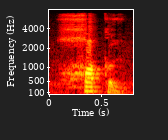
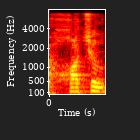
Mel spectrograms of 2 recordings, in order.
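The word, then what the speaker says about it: Hochul: एक और लेडी जो न्यूज में रही, वर्ल्ड न्यूज में, वो है कैथी हॉकल, या हॉचल कह सकते हैं, हॉकल, मेरी प्रोनाउंसिएशन बहुत रॉन्ग होती है, कैथी हॉचल।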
